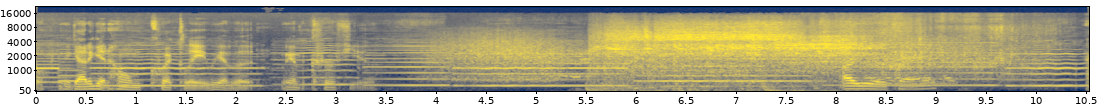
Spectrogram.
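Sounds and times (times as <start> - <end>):
speech: 0.2 - 3.5, 5.5 - 5.8, 8.1 - 9.1
humming engine tone: 3.4 - 10.3
car crash: 3.6 - 10.5.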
